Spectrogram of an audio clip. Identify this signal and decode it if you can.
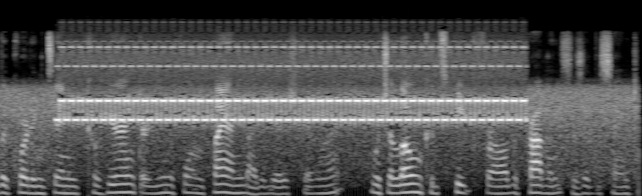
A tone that alternates evenly between two pitches, with phone line noise and speech in English. There is no code.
